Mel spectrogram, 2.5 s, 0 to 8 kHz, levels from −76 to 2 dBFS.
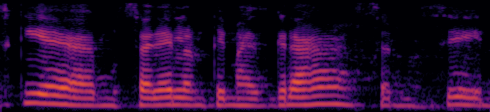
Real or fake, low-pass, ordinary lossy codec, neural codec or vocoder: fake; 7.2 kHz; none; vocoder, 22.05 kHz, 80 mel bands, HiFi-GAN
